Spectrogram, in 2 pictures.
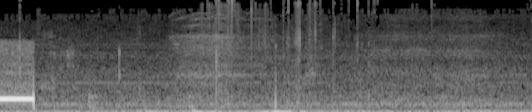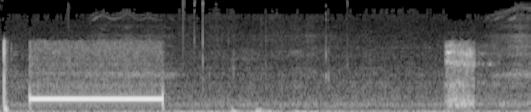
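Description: Ringback tone of an outgoing telephone call: a steady mid-pitched beep. The tail of one tone ends at the start, and a second tone of about one second follows later over a quiet line with faint clicks.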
